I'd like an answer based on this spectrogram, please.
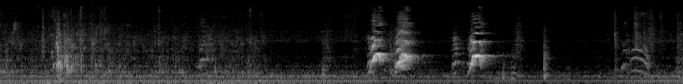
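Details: Puppies crying loudly while competing for attention: a tight burst of three high, wavering yelping whines midway, then a softer arched whine near the end, over a steady low electrical hum and faint clatter.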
